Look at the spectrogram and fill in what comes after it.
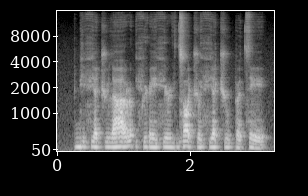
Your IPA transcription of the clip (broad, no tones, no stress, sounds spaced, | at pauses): bʲ ɛ fʲ a t͡ʃ y l a ɭ | fʲ ə ɽ e fʲ e ɭ i̤ d͡z ɔ t͡ʃ o fʲ a t͡ʃ u p œ t͡s e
